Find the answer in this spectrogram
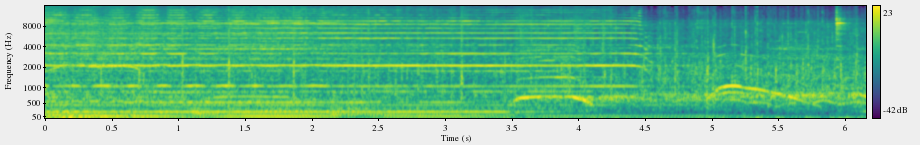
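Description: Live band holding a final sustained chord that stops about four and a half seconds in, then an audience cheering and whistling.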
